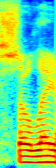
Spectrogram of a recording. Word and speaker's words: sole: It was sole water. It's spelled S O L E, like soul. Soul of your feet.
